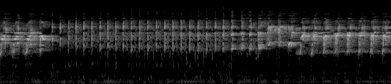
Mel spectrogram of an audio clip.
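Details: Lovebird ngekek in a relaxed style, meant to lure other lovebirds into song. A quick, buzzy, high trill pulses steadily, shifting slightly in pitch toward the end.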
